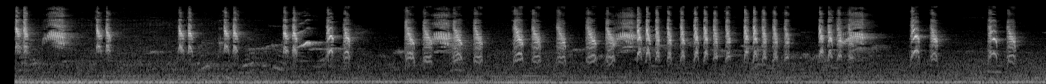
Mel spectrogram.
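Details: Long-tailed shrike singing vigorously: a rapid series of sharp, scratchy, high chirps and short buzzy bursts, sometimes in quick runs, separated by brief pauses, with a faint low hum underneath.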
